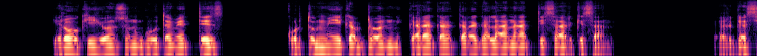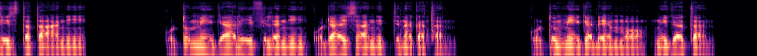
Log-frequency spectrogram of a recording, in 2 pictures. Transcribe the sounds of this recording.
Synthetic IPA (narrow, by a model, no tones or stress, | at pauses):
jɛɾo̞ːkɪjːo̞ːnsʊŋɡuːt̪ɐmɛt̪ːɪs | kʼʊɾt̪ʼʊmːiːkʼɐb̚d̪o̞ːnːɪɡ̥ɐɾɐkʼɐkʼɐɾɐɡɐlaːnaːt̪ːɪɪsaɐɾkɪsɐ̰n | ʔɛ̰ɾɡɐsiːst̪ɐt̪ɐʔɐniː | kʼʊ̰ɾt̪ʼʊmːiːɡaːɾiːfɪlɐniːkʼɔ̰d̪aːɪsaːnit̪ːɪnɐkʼɐt̪ʰɐn | kʼʊ̰ɾt̪ʼʊmːiːɡɐᶑeːmːo̞ːnɪɡɐt̪ɐn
